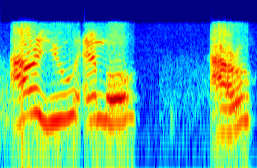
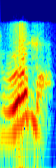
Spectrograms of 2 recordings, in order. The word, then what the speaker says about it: rumor: r or M O English pronunciation as romor in of rumor and many liberians have say pronouncing the word rumor instead of I mean RoR instead of rumor so I'm making this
